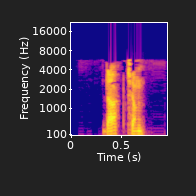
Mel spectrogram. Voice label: "ducting", English; nouns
